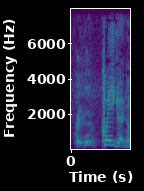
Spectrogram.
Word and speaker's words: Qui-Gon: Qui-Gon, ok.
